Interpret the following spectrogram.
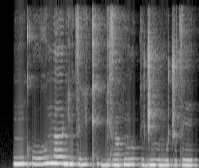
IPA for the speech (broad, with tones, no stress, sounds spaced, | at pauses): ŋ ũ˨ kʰ oː˨ ɣ ʊ˦ ŋ aː˦ ɡ ĩ˨˦ t͡s ɪ˨ ɣ i˦ kʰ ɪ˦˨ ɡ͡b i˨ z ã˨ f ũ˨ l u˨ k ɪ˨ d͡ʒ ĩ˨ l ʊ˨ ŋ o˨ t͡ʃ ʊ˨ t͡s e˦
